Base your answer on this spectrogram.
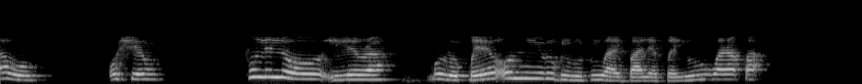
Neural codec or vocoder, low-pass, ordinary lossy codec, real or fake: codec, 16 kHz, 8 kbps, FunCodec, trained on Chinese and English, 25 frames a second; 3.6 kHz; none; fake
